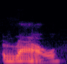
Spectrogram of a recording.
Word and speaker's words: row: whoa no no no I didn't make a mistake I actually I mean row it was a second was a second way you can pronounce the row row or you can pronounce Rao yes I you can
